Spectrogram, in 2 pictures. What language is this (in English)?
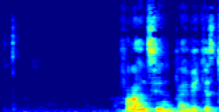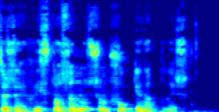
Mari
